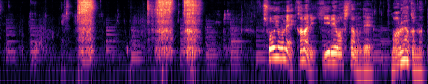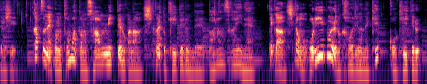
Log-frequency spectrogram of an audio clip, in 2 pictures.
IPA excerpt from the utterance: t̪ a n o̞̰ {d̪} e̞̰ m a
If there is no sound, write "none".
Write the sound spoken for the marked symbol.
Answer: d̪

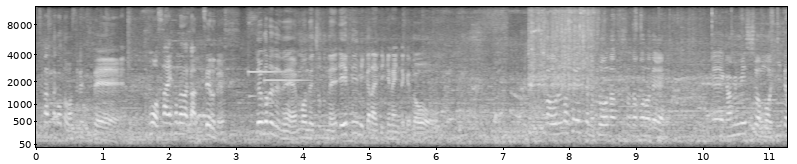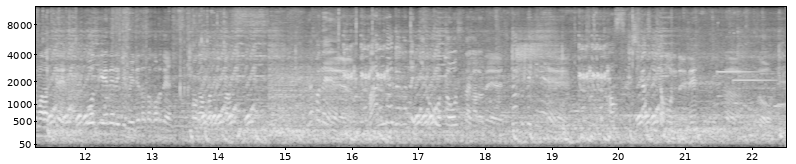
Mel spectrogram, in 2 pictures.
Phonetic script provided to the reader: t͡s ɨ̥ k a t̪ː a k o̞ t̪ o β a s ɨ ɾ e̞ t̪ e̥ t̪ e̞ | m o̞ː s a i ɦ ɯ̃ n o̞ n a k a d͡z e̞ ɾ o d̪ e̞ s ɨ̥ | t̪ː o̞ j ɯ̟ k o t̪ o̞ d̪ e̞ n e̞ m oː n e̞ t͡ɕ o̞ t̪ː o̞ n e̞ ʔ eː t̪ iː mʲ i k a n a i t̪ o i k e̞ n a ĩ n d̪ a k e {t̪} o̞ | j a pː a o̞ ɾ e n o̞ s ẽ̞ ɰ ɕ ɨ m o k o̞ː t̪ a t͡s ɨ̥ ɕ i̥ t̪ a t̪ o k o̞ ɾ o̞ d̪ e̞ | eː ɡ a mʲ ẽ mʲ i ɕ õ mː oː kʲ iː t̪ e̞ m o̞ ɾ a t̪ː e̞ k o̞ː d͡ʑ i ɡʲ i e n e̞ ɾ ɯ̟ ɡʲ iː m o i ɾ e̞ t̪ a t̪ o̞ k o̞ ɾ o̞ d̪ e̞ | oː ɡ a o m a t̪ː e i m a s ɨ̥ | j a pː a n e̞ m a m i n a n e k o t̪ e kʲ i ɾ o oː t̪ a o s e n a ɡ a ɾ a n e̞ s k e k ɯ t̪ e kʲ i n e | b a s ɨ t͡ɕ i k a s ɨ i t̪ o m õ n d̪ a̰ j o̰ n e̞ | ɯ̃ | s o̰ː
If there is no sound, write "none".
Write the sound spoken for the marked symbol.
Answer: d̪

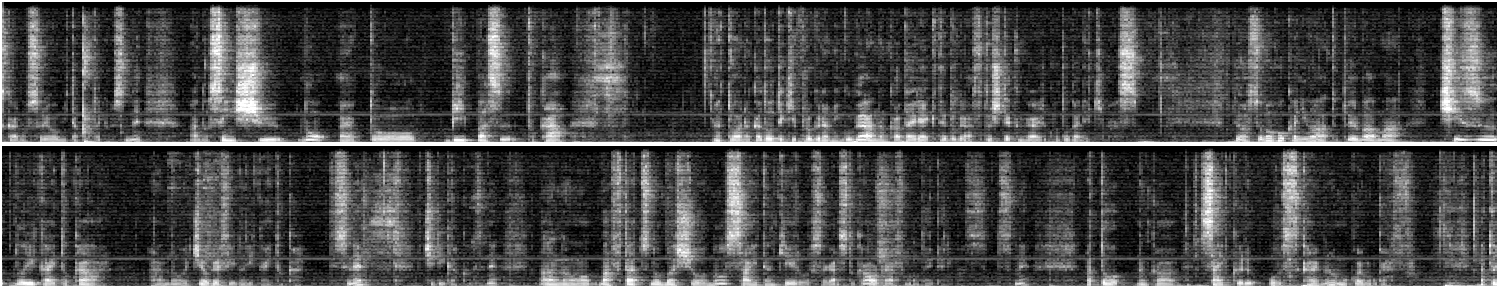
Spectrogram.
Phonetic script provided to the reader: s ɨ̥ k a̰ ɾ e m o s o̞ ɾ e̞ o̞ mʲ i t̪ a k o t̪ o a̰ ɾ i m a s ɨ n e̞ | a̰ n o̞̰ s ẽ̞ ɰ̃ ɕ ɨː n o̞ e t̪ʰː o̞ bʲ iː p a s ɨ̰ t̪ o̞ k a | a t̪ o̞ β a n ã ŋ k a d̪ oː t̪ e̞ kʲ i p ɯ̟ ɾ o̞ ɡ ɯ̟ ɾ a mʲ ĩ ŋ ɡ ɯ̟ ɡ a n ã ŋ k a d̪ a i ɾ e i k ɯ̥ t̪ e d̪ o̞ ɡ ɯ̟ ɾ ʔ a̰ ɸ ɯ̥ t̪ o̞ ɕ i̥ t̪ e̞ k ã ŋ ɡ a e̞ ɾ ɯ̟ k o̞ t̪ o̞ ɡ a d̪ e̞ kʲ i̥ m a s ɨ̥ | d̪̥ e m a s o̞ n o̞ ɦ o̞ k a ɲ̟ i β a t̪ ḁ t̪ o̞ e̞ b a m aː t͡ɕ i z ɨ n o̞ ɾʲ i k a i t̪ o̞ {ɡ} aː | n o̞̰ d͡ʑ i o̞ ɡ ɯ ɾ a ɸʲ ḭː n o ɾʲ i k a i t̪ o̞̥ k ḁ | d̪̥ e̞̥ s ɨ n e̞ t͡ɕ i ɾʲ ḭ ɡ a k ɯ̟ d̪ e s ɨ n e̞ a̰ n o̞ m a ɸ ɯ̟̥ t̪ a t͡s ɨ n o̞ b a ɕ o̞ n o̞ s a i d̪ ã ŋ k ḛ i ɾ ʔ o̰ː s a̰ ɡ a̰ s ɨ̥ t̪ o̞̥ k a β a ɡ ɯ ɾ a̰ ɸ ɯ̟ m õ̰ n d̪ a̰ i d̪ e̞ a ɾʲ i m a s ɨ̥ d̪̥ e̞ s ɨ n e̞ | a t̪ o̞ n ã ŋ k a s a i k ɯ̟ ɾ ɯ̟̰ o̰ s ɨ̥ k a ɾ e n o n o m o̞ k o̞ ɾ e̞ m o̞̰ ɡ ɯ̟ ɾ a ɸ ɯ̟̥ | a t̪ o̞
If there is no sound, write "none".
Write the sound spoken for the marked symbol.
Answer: k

